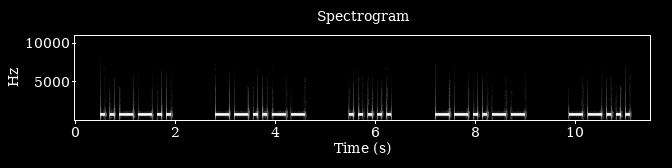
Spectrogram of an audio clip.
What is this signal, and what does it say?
Morse code, heard as a keyed tone, about 13 wpm, spaced as for 7 wpm, 800 Hz. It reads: ?,5,7
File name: LEZIONI / 10 SIGNS / 10D COMA ws 12wpm 3618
